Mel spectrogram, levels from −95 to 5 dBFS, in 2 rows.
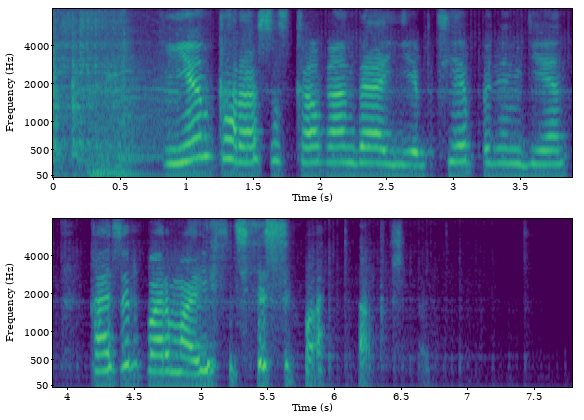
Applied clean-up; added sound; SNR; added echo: neural mask model RNNoise.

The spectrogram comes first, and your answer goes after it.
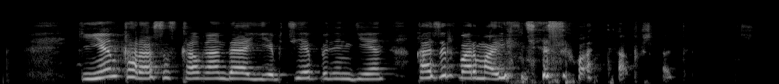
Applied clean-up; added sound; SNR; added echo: none; none; none; none.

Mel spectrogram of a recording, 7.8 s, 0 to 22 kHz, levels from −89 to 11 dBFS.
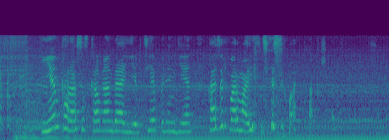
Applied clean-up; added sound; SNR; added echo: none; Engine; 9 dB; none.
